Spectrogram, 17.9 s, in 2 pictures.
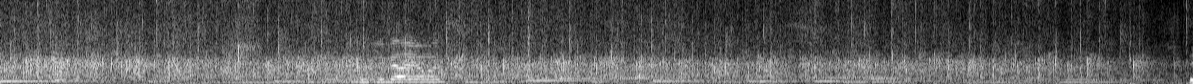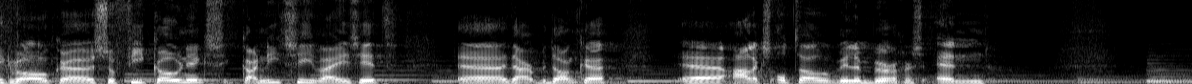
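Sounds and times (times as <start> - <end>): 
audience applause: 0.0 - 9.4
tonal music: 0.0 - 13.4
speech: 2.9 - 3.6, 8.9 - 16.5.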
